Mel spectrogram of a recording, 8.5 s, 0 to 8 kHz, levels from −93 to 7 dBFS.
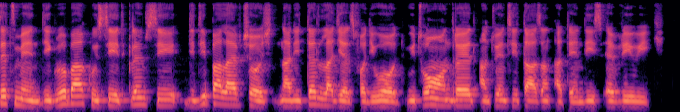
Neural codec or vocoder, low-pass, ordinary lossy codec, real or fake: none; 7.2 kHz; none; real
